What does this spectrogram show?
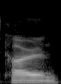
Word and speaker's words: Kyren: It's Kyren. There you go. Much nicely pronounced, that's for sure.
